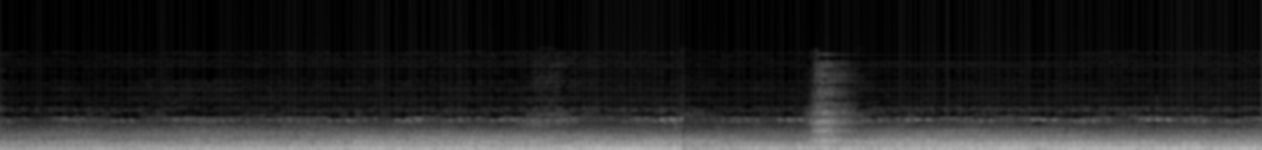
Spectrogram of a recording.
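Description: A steady, loud rumbling drone of unknown origin, one of the reported 'strange sounds in the sky', heard continuously in the open air. A single brief sharp sound cuts through it about five seconds in.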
